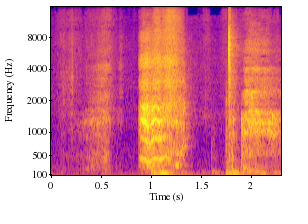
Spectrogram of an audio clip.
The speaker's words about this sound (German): Und jetzt muss ich mir kurz die Nase putzen.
